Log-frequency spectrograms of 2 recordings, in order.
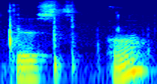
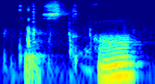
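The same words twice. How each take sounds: First: Said in the usual way. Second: Unvoiced whisper, rising at the end; whispered while typing. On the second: Real, not acted. Teacher retyping the test title, whispered. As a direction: breathe the words as you key them.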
